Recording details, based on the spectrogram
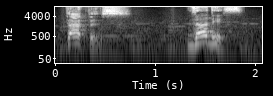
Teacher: That, this is linked, and the T at the end of that gets dropped. So it sounds like that, this.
